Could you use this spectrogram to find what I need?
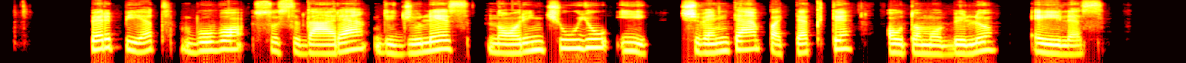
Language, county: Lithuanian, Utena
